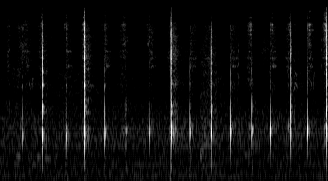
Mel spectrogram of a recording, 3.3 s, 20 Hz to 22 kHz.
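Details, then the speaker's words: Toyota Corolla/Matrix XRS throttle body (P0505 code, high idle, sticking gas pedal), plate worked by hand: sharp dry clicks as the plate catches and snaps in a worn bore. Fix is boring and resurfacing the body, or an aftermarket throttle body. "that that what's making the noise is this right here it's this right here when this comes back to it and this is the worst one out of the three you hear when i'm opening it"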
